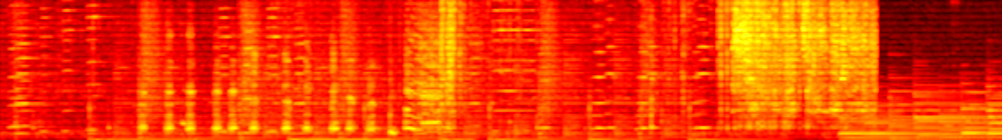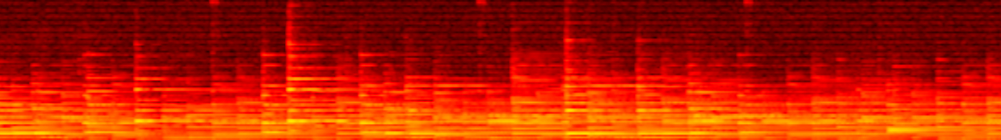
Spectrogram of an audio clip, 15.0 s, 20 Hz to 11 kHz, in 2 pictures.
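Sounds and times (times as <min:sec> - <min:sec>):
piano playing a tune: 0:06.3 - 0:15.0.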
